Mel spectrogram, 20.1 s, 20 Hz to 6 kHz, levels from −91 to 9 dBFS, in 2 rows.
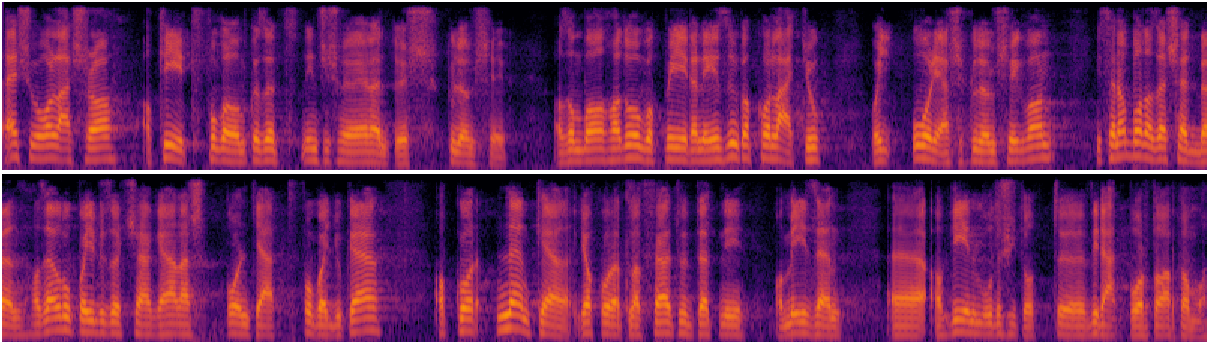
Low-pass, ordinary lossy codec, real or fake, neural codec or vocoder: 5.4 kHz; none; fake; codec, 16 kHz, 2 kbps, FunCodec, trained on Chinese and English, 25 frames a second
